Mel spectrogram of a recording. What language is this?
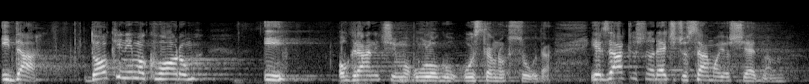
Croatian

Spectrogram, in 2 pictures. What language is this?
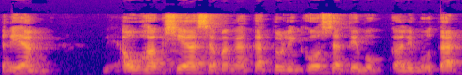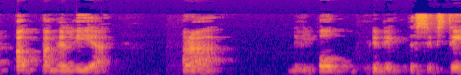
Filipino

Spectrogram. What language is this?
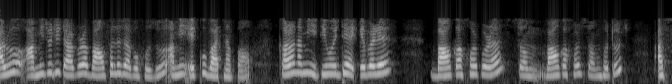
Assamese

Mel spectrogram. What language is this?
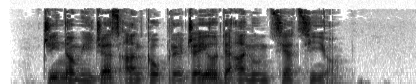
Esperanto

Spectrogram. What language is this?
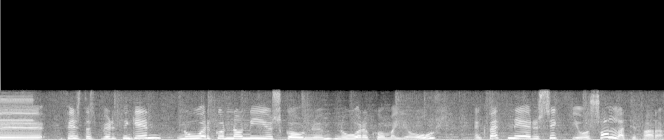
Icelandic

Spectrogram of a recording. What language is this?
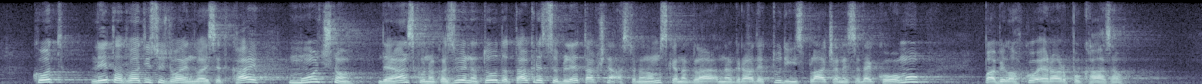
Slovenian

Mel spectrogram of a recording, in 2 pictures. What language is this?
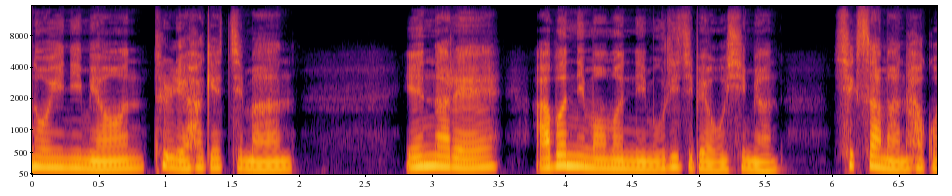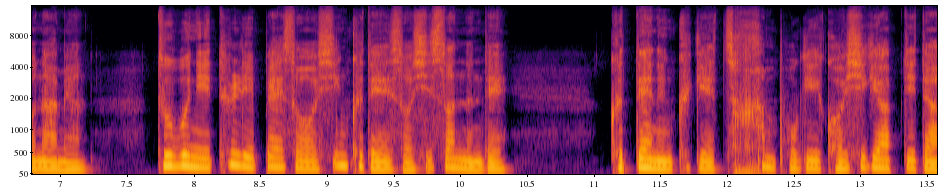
Korean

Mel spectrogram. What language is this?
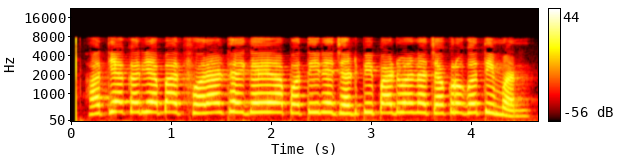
Gujarati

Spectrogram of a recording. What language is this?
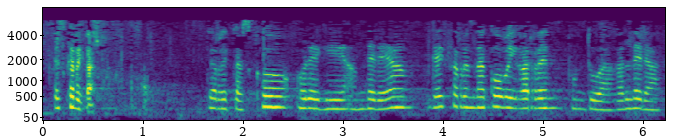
Basque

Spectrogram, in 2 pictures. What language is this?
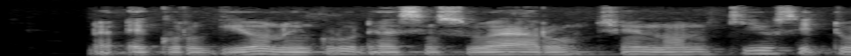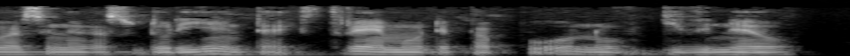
Esperanto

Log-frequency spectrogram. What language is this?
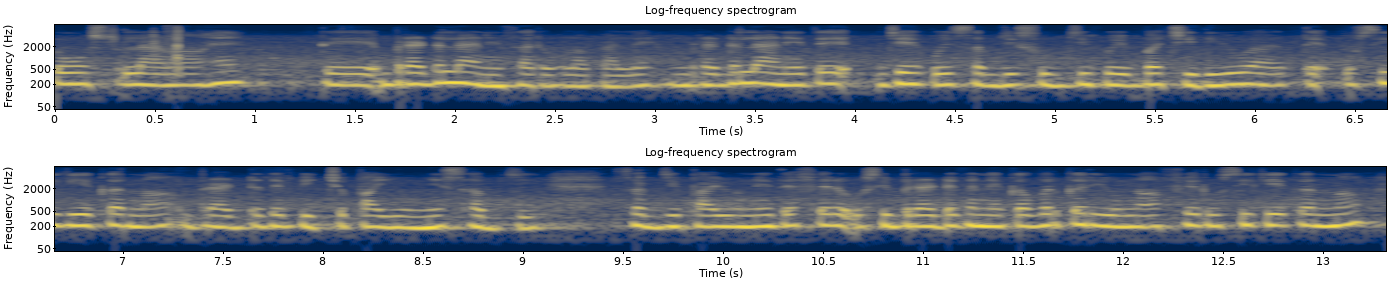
Dogri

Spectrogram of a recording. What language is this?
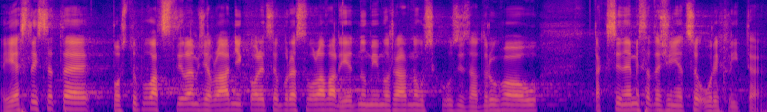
Czech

